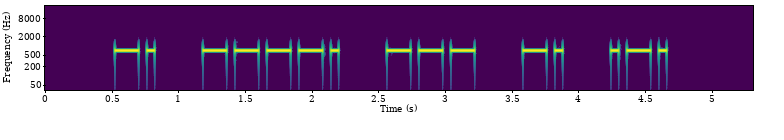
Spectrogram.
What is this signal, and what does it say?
Morse code, heard as a keyed tone, about 19 wpm, spaced as for 14 wpm, 700 Hz. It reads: N9ONR
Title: 231 Lesson 37g - Letter x - Call Signs 20wpm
